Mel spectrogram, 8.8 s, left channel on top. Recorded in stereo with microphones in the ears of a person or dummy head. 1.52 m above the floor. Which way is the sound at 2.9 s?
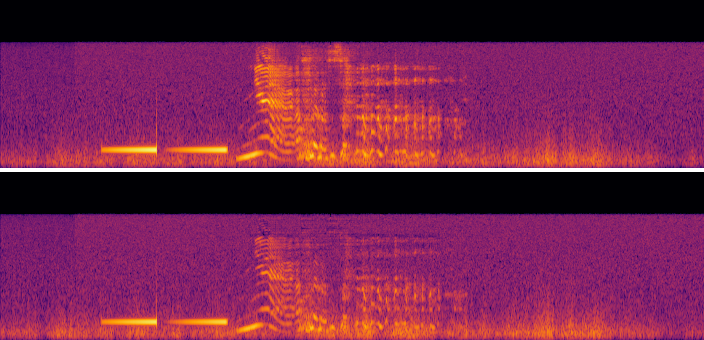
85° left.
